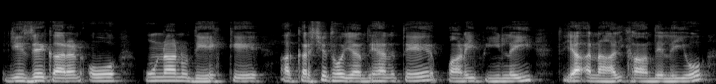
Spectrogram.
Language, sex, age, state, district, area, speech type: Punjabi, male, 30-45, Punjab, Jalandhar, urban, spontaneous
